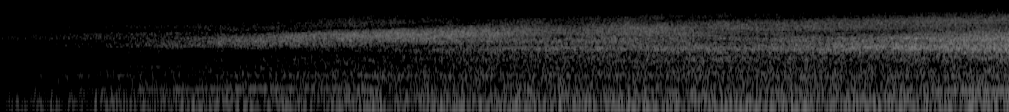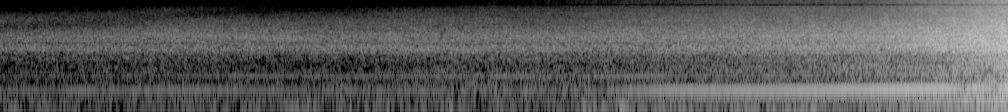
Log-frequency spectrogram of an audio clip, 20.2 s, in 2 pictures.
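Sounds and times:
GMC Savana truck engine: 9.4s - 20.1s.

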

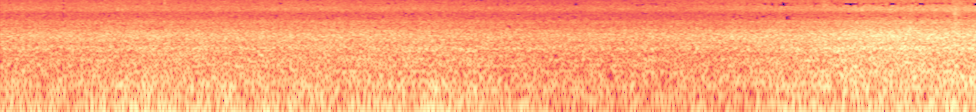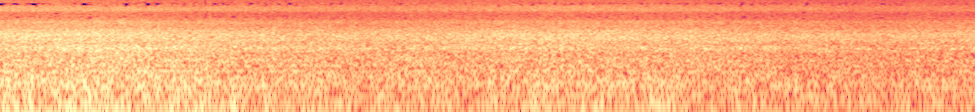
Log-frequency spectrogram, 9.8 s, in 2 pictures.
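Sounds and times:
intense wind storm: 0.0s - 9.7s.

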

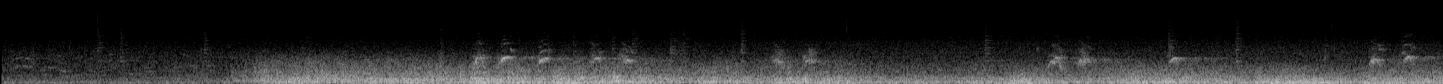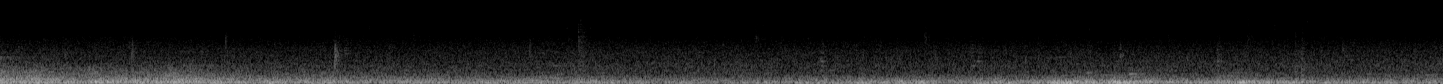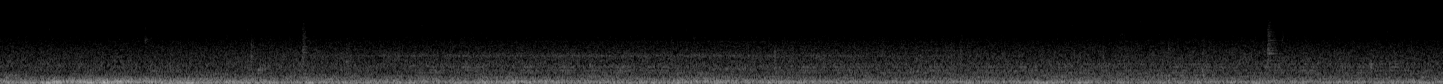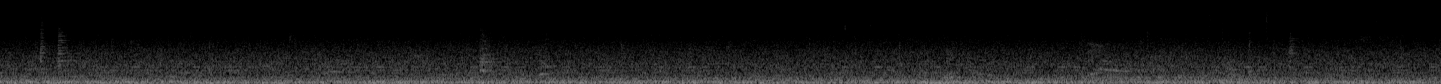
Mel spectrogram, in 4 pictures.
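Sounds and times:
thunder: 2.0s - 39.4s
distant dog barking: 4.7s - 6.6s, 7.6s - 8.4s, 10.4s - 12.2s, 13.7s - 14.6s, 48.6s - 49.0s.

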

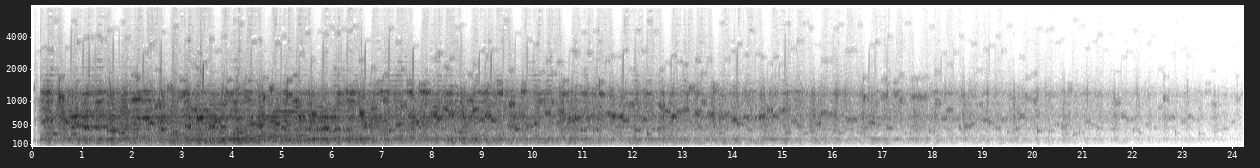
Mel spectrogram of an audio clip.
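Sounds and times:
alchemy fantasy ambience: 0.1s - 15.0s.

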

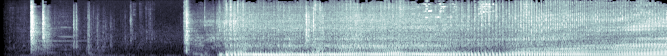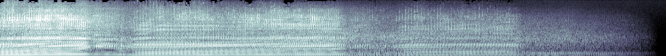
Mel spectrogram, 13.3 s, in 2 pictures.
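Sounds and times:
BMW 1100 motorbike starting and riding away: 1.9s - 10.0s.

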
